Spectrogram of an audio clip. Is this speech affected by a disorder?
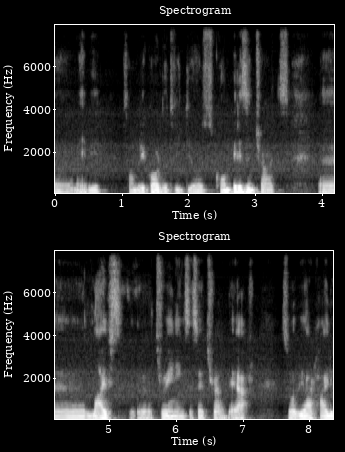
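No.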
